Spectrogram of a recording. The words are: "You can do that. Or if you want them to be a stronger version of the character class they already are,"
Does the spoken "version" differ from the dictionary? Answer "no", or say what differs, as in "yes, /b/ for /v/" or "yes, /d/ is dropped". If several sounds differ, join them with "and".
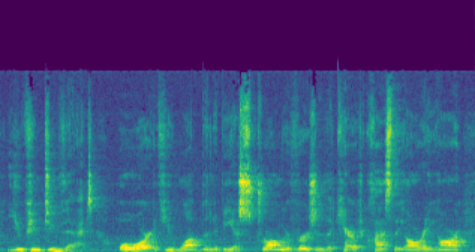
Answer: no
